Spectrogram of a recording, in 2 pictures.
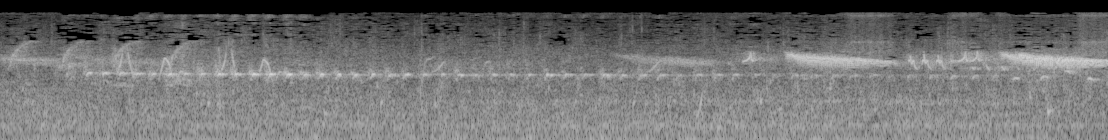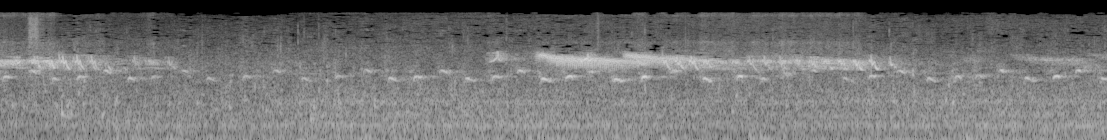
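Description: Oriental greenfinch giving high, twittering calls with bursts of buzzy, tinkling trills every few seconds over a faint background hiss.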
